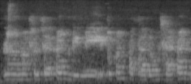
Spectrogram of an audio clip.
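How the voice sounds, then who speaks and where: A woman's voice: on the high side, steady tone, normal speed, sharp tone, a little hiss or hum. Upset woman caller, far and echoey. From Indonesia. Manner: upset, pleading, laughs nervously. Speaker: caller, domestic worker. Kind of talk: call-in chat, telling her story.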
